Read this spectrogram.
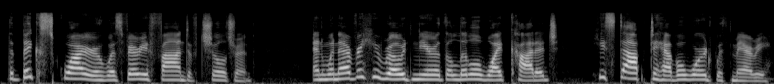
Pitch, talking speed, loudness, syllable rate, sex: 220 Hz, 195 wpm, -20 LUFS, 5.2 syllables/s, female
